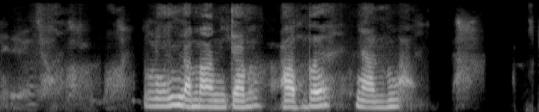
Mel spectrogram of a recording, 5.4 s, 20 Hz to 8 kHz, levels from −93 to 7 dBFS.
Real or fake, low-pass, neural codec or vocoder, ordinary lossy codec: fake; 7.2 kHz; codec, 16 kHz, 1 kbps, FreqCodec, larger model; MP3, 48 kbps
